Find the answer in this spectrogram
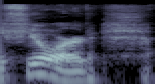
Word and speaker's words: fjord: do want to mention, because a fjord, I guess, is how you do pronounce it. And I was thinking, is that like Bjork, where you're supposed to pronounce it like Bjork? But I think he did say fjord.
